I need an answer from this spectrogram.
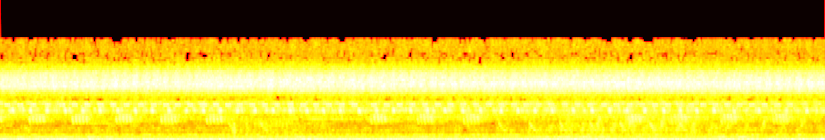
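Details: A Thai cicada that will not stop calling even while fleeing gives a sustained shrill buzz, while rapid chirping pulses from another insect or bird repeat at about three per second early on.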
